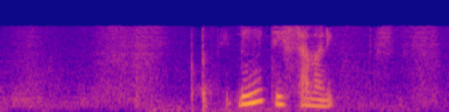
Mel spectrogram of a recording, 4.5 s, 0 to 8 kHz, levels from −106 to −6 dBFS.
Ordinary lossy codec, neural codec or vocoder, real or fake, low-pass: AAC, 16 kbps; codec, 16 kHz, 0.5 kbps, X-Codec, HuBERT features, trained on LibriSpeech; fake; 7.2 kHz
